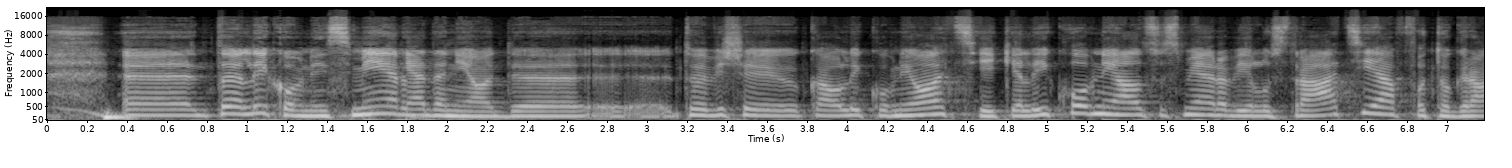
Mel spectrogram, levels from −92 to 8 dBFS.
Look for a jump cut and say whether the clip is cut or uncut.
cut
